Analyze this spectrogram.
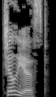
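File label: "chilliest", British English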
